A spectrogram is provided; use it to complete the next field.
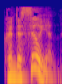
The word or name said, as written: quindecillion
